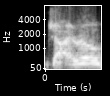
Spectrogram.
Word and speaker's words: gyro: I'm not a big fan of pronouncing it hero, but just say it gyro, but there's a good place in Worcester, Boomers, that has it.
